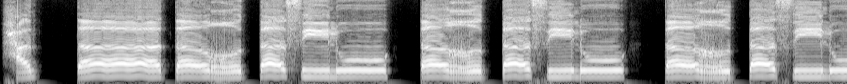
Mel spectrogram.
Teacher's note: Untuk huruf ghain kita matikan dia dengan mengangkat pangkal lidah tanpa perlu memuncungkan bibir.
